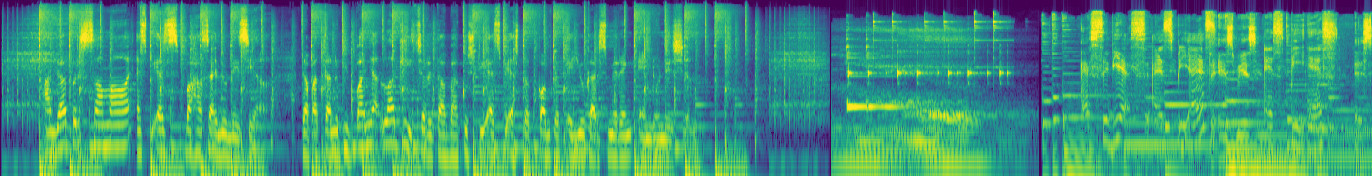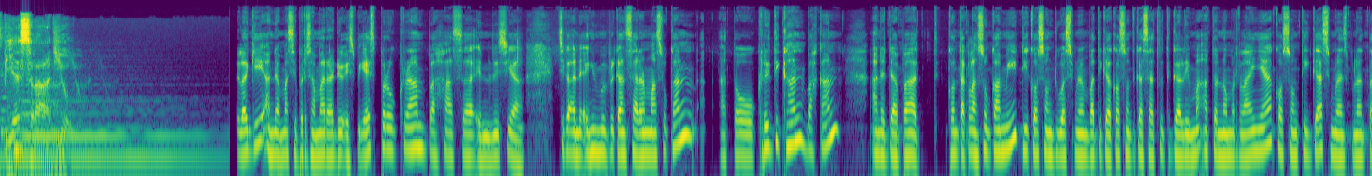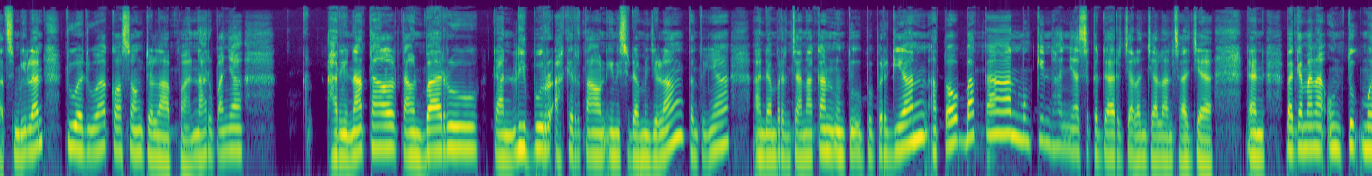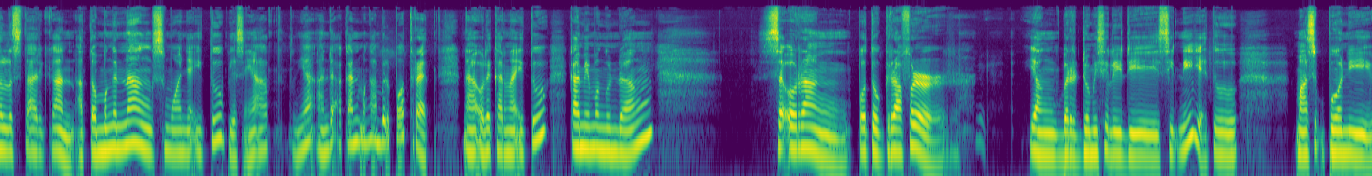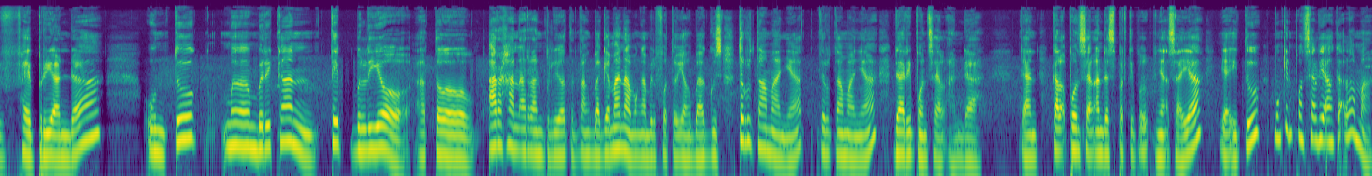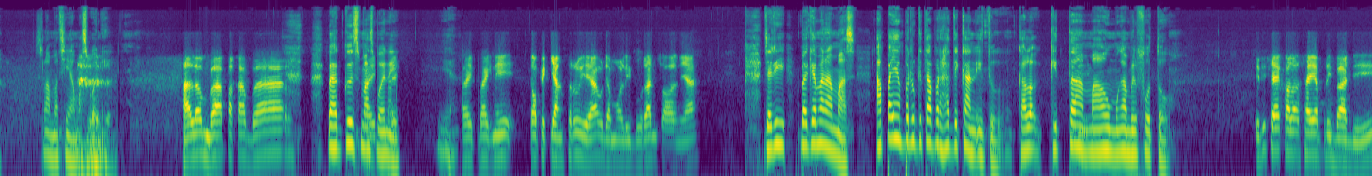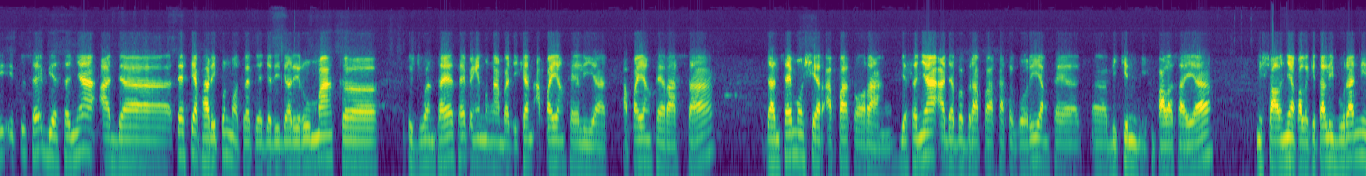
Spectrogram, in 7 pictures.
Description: Dalam wawancara ini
